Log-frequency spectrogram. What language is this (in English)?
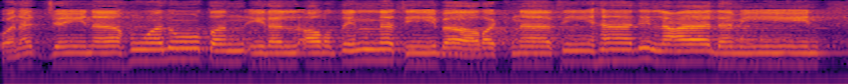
Arabic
